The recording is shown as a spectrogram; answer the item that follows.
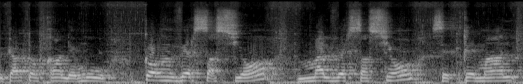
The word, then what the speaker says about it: conversation: Donc ne dit pas par exemple conversation, ce n'est pas Z, c'est plutôt ça.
